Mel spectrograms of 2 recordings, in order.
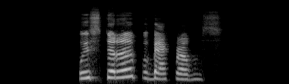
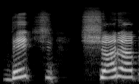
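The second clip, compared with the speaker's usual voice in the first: louder and higher, a playful mock shout; mock yell; 5 semitones higher, 7 dB louder, much slower than usual. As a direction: snap at him like an annoyed viewer. Viewer voiced yelling at him.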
